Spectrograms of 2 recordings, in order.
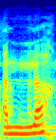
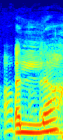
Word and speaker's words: اللہ: منفرد موسیقیت رکھتا ہے، کیونکہ اس کے تمام حروف حلق سے ادا ہوتے ہیں، نہ کہ ہونٹوں سے۔ یہ الہی نام ہونٹوں سے ادا نہیں ہوتا کیونکہ اس میں کوئی نقطہ نہیں ہے۔ اب اللہ کا تلفظ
